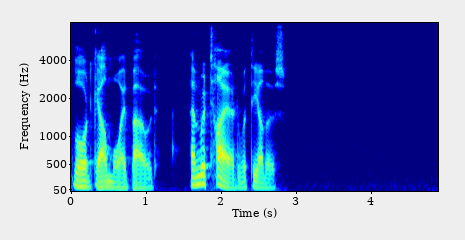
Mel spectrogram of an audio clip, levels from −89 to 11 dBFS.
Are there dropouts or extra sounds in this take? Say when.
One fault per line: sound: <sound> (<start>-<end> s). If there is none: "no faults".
no faults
